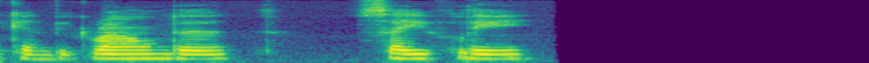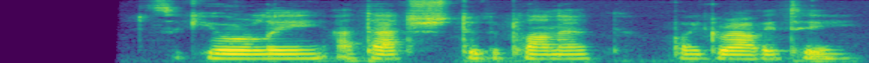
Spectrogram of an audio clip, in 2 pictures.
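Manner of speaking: soft meditation guidance with long pauses; guided meditation. Real, not acted. Meditation leader guiding listeners into breath and body, softly and unhurried. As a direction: ease them gently through it, leaving long silences.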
